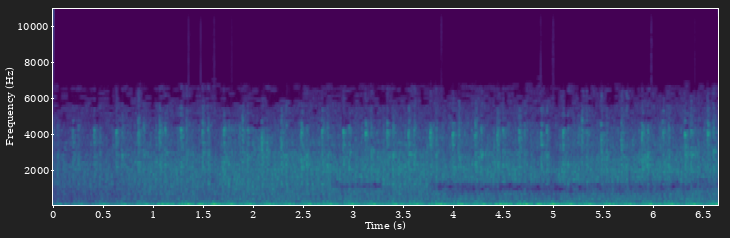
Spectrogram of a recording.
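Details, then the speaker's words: Air-cooled four-cylinder Volkswagen engine idling while missing on two cylinders: low, rough idle with an uneven, stumbling beat where firing pulses drop out. "Now, let's listen to an engine that's missing on two cylinders."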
